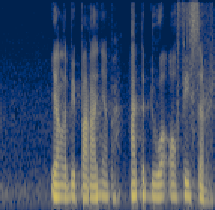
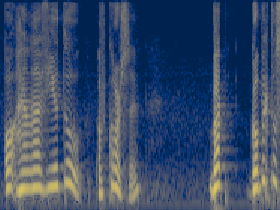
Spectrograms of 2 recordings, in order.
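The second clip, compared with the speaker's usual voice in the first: lightly voiced father, higher, a touch surprised; the half-woken dad, gently pitched up; father's voice; 7 semitones higher than usual. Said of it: "Terus papanya bilang".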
